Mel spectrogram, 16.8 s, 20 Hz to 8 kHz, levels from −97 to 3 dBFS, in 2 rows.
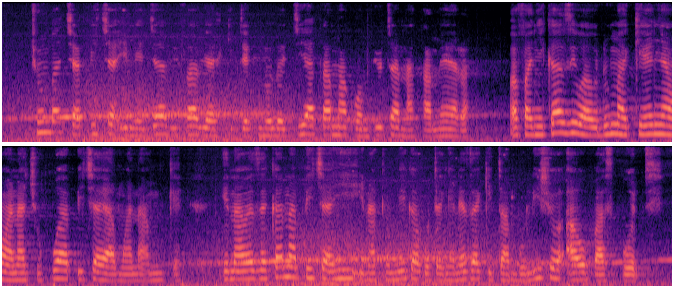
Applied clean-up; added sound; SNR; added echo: none; Wind; 8 dB; reverberation time 2.0 s.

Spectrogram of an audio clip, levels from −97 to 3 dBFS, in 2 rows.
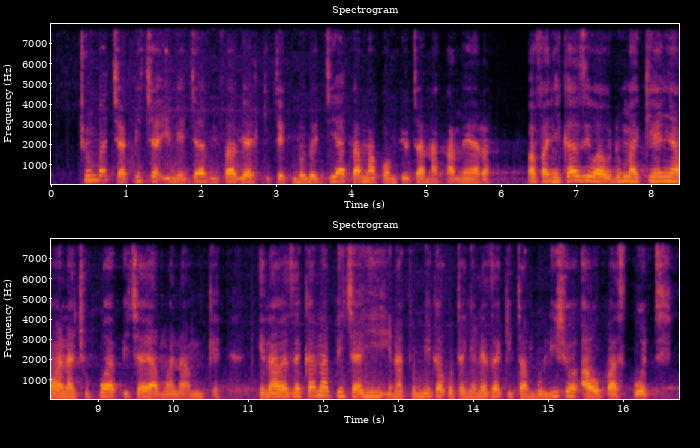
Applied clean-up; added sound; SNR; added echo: neural separator model SepFormer DNS4.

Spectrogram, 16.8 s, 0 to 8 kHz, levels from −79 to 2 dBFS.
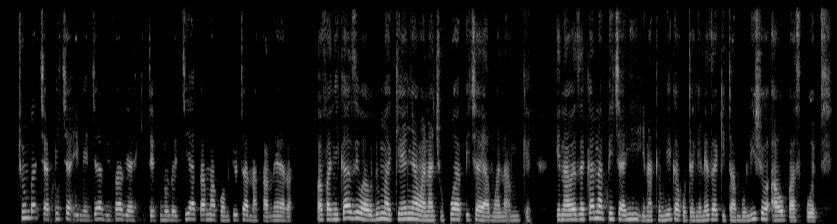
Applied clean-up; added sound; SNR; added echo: neural mask model DeepFilterNet 3.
